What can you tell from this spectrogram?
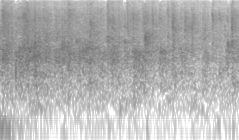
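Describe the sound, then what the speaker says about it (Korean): An audience at a lecture-style gathering applauds, a dense, steady wash of many hands clapping that fills the room without a break. "박수 한번 주시면 감사하겠습니다."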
